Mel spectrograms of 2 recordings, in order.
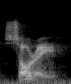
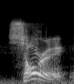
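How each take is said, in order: First: Said in the usual way. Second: Loud, high outraged repeat; indignant shout. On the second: Acted. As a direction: bellow it back in disbelief. NPC repeats word, louder and higher.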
